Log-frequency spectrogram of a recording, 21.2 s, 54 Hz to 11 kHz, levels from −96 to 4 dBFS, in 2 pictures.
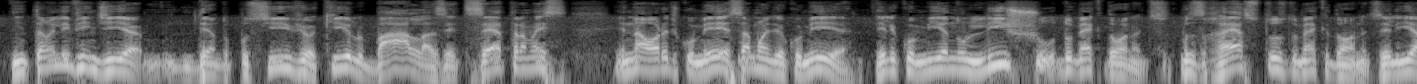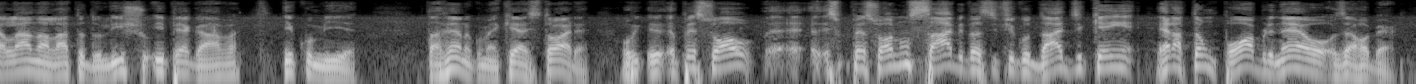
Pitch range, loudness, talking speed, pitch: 115-150 Hz, -25 LUFS, 185 wpm, 130 Hz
